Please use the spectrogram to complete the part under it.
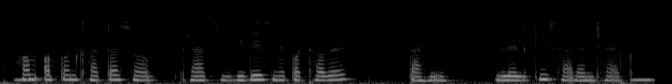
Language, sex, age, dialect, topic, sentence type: Maithili, female, 25-30, Southern/Standard, banking, question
